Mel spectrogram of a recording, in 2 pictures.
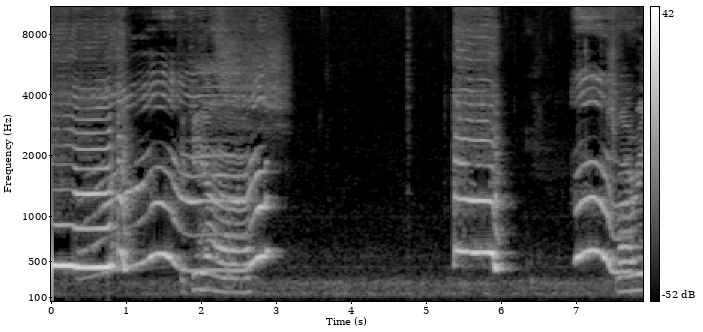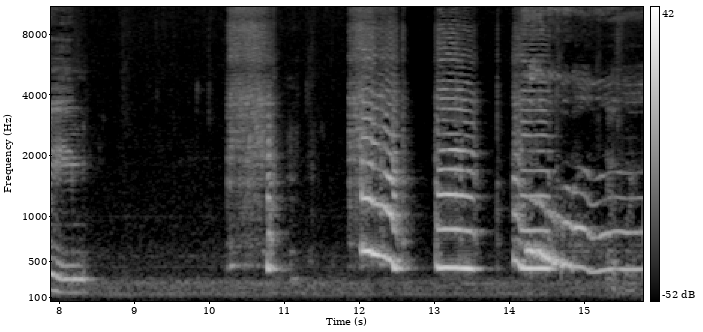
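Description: A young boy blows a ram's horn in loud, wavering blasts that bend up and down in pitch.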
